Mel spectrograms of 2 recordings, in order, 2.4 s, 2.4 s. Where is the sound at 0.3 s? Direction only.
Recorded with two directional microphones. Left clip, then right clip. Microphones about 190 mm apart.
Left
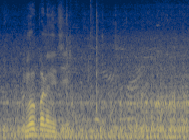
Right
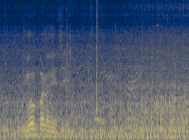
15° left (ahead or behind).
